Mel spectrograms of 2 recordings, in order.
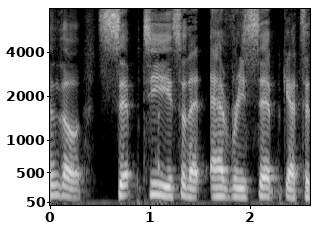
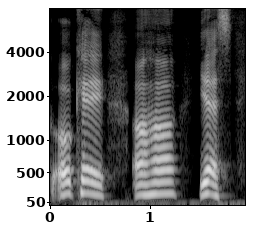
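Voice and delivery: high-pitched, placating phone voice; trying to hang up; 6 semitones higher than usual. Retold or imitated. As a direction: humour a talkative caller while edging towards goodbye. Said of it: "trying to hang up and Navi keeps talking".

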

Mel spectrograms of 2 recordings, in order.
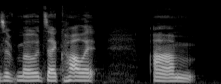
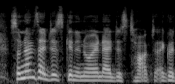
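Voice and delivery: usual speaking voice

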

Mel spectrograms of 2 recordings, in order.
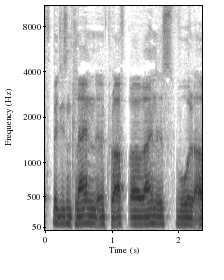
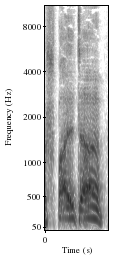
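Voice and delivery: mock shout; 9 semitones higher than usual. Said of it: "brüllen alle rüber".

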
